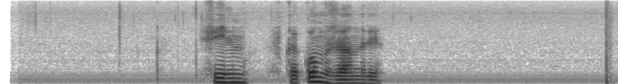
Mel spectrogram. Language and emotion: Russian, neutral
